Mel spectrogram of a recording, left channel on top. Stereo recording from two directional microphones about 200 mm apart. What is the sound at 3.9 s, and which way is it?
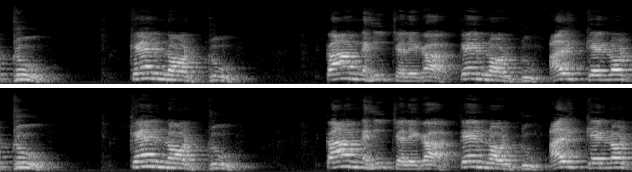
Speech, 20° left (ahead or behind).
